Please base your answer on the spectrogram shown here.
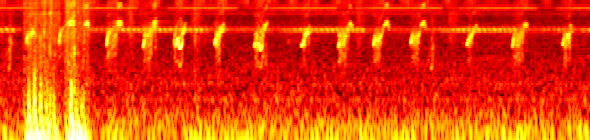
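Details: Stripe-throated bulbul chick in its nest being fed. It gives a rapid series of short, high, downward-sliding chirps, about three or four each second. A low thump sounds near the start.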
